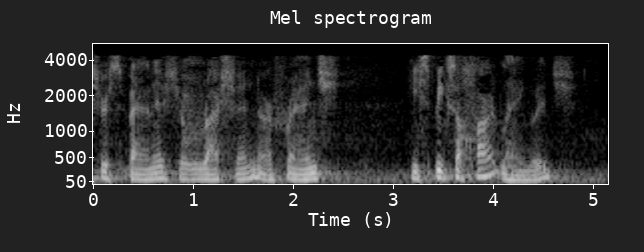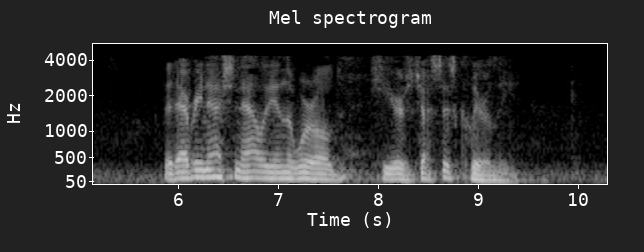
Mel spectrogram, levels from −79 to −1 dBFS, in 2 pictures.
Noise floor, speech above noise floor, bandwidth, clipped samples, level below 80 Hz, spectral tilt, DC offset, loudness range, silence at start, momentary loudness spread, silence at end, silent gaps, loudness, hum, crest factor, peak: -50 dBFS; 25 dB; 4.6 kHz; under 0.1%; -42 dBFS; -11 dB/octave; under 0.1%; 6 LU; 0 s; 13 LU; 0.3 s; none; -26 LUFS; none; 16 dB; -10 dBFS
